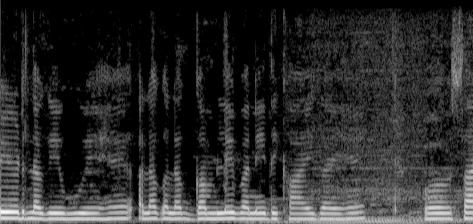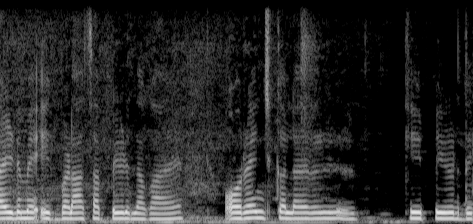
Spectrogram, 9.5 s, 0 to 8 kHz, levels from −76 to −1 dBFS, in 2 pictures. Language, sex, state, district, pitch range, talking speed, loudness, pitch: Hindi, female, Chhattisgarh, Bilaspur, 195-210 Hz, 160 wpm, -17 LUFS, 205 Hz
